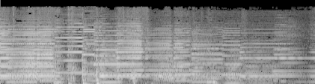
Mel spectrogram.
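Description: Bayan (Russian chromatic button accordion) playing the instrumental introduction of a folk song: a sustained melody over changing bass notes, before the singing comes in.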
